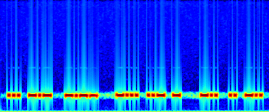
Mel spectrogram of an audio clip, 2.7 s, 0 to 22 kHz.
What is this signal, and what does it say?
Morse code, heard as a keyed tone, about 53 wpm, spaced as for 45 wpm, 610 Hz, with radio noise. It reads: SK Y BUT DID
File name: archived / CRSnet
